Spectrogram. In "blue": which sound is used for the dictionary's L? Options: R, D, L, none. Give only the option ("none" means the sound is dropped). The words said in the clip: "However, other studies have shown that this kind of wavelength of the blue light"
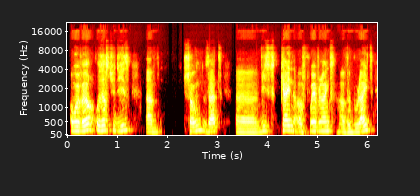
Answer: none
